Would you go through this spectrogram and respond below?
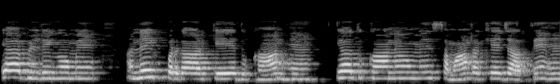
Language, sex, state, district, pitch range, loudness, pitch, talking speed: Hindi, female, Bihar, Lakhisarai, 255-285 Hz, -14 LUFS, 270 Hz, 160 wpm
